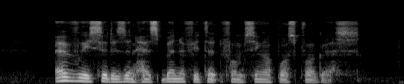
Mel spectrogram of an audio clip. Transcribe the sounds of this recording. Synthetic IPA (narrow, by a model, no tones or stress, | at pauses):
ɛvɹisɪtizə̃nhɛsbɛnəfitədfɹɔ̃msɪ̃ŋapɔspʰɹɔɡɹɛ̰s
